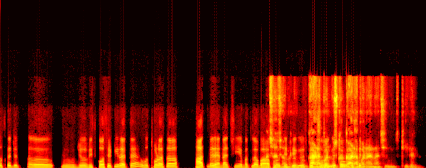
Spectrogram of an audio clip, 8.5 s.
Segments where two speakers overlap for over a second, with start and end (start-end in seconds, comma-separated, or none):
5.3-7.2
